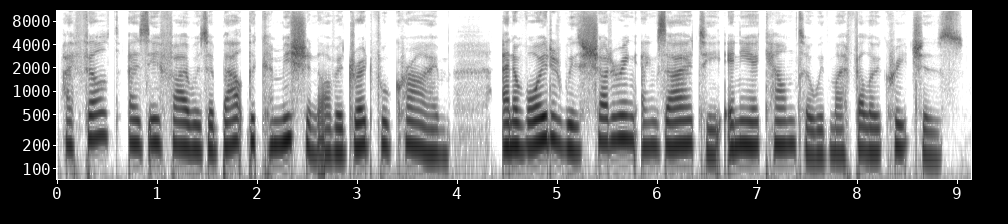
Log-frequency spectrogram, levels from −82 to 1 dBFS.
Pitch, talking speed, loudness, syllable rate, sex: 195 Hz, 160 wpm, -19 LUFS, 4.9 syllables/s, female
